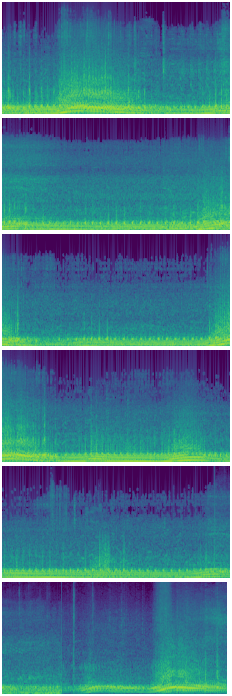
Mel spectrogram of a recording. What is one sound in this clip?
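A sports car's engine revs up loudly again and again and drops back to idle.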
